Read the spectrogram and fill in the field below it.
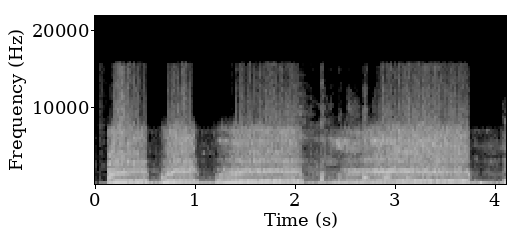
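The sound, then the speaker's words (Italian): A pig squeals loudly and frantically while being slaughtered at a slaughterhouse, in a few long, wavering bursts separated by brief gasps, the shrill cries harsh with no talking. “ci ha mandato il maiale scozzato al macello.”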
